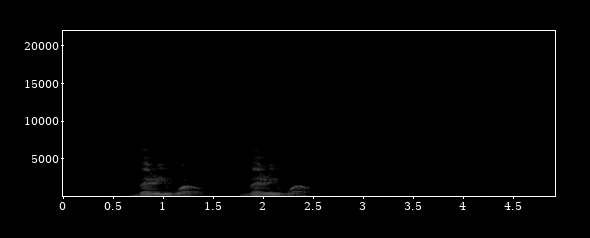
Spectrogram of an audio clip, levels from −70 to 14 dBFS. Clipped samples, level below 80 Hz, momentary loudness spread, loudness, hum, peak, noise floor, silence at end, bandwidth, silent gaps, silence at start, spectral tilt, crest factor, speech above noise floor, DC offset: under 0.1%; -80 dBFS; 16 LU; -48 LUFS; none; -34 dBFS; -77 dBFS; 2.4 s; 16 kHz; none; 0.65 s; -5.5 dB/octave; 20 dB; 28 dB; under 0.1%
